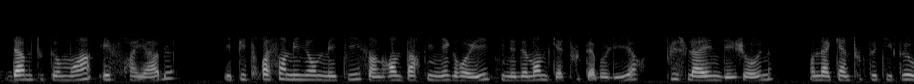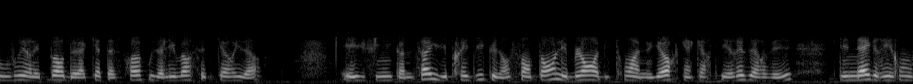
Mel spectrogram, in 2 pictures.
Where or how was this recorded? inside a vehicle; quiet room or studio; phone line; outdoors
phone line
